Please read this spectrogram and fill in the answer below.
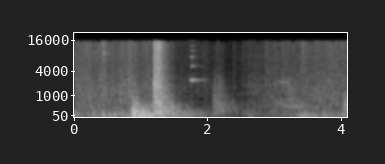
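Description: Sliding barrel bolt on a sheet-metal door drawn back and the door pushed open, making one loud clatter about a second in, followed by a brief metallic ring.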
